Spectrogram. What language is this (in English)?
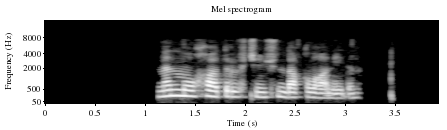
Uyghur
